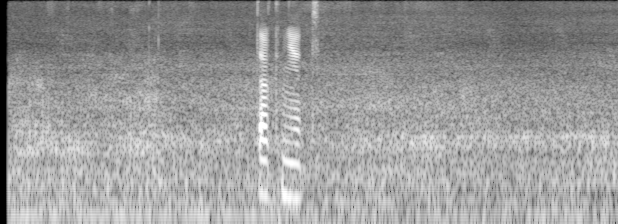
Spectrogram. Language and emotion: Russian, neutral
